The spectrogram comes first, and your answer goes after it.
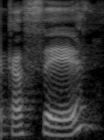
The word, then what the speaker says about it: café: aqui no nossos exemplos a palavra café o fé já está acentuado então eu sei que ela é a sílaba tônica da palavra a música o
